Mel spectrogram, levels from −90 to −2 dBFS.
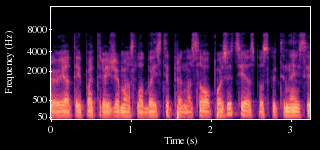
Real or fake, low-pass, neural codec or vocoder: fake; 7.2 kHz; codec, 16 kHz, 16 kbps, FreqCodec, smaller model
